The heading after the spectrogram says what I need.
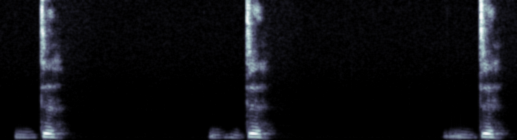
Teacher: To make the sound D, you open your jaws and lips slightly. Place the tip of your tongue on the top of the roof of your mouth behind the top front teeth. Move the tongue down as you blow air out of your mouth.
